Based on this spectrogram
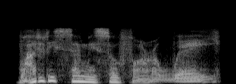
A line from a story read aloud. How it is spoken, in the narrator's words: Zeal muttered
